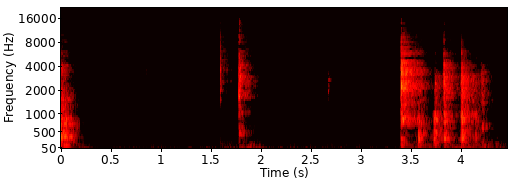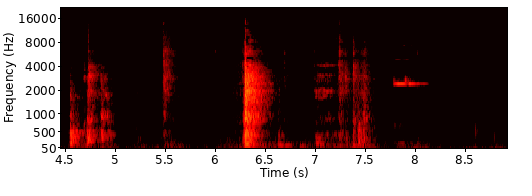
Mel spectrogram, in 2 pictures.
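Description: Plastic clicks, knocks and rustling as a handheld digital multimeter in a rubber holster is handled, then near the end a short high electronic beep from the FNIRSI DMT-99 multimeter as it is switched on.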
